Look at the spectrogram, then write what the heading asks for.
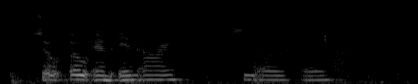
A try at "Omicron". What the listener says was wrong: Omicron. Omni. No N sound. No N. Omicron. Omicron.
